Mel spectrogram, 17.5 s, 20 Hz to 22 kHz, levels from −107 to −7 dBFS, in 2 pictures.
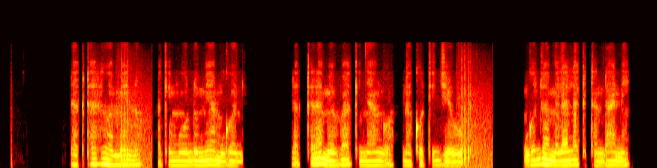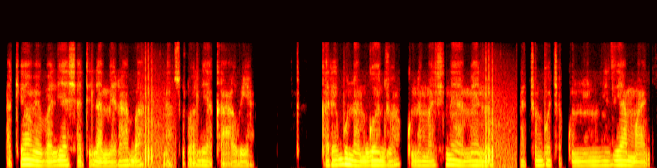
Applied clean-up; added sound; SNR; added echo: none; Fireworks; 13 dB; none.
